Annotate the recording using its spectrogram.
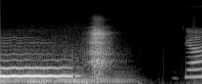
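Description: Old Hindi film song ending on a long held vocal note, with a short noisy accent about a second in, then fading to a brief silence. Just before the end a new song starts with a woman singing.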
